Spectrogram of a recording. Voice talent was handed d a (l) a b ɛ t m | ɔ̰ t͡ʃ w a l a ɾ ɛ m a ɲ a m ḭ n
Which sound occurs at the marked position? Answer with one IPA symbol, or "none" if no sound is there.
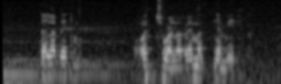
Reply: l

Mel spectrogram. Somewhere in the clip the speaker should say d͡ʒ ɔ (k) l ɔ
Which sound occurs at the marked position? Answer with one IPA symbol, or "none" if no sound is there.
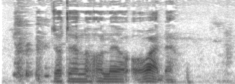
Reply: t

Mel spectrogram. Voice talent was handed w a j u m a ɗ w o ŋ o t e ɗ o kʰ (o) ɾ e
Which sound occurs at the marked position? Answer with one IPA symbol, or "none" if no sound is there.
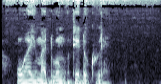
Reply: u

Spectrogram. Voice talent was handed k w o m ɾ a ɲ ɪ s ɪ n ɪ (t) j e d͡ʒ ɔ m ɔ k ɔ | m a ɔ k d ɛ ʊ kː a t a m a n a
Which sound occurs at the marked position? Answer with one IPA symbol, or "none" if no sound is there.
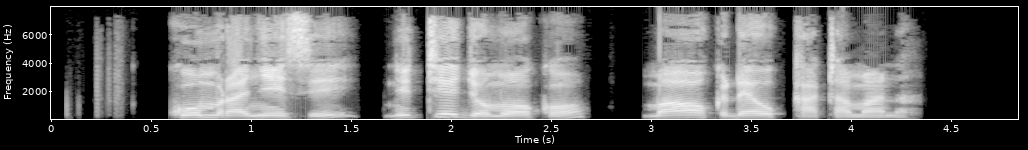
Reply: t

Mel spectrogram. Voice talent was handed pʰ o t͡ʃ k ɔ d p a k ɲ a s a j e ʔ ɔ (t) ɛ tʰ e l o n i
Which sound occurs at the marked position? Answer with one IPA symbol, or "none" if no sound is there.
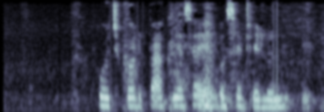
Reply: s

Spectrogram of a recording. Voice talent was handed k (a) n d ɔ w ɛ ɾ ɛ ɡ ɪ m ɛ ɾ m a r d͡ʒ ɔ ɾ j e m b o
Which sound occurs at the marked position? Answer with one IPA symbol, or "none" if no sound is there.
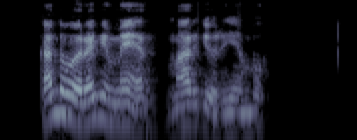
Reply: a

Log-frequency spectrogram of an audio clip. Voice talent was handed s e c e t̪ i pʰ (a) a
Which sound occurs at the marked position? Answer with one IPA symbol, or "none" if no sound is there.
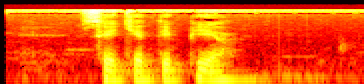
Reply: i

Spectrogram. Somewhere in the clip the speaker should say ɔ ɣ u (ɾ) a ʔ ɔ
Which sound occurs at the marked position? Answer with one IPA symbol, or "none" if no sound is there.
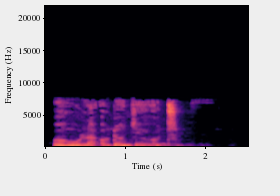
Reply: l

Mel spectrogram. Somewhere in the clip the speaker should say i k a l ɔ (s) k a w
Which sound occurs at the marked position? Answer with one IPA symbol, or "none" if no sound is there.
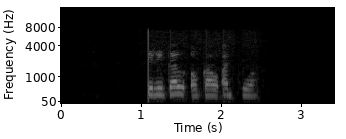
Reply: none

